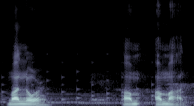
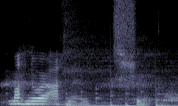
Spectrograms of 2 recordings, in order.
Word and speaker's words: Mahnoor Ahmad: Manor Ahmad. Manor Ahmed. Okay. Well, but both pronunciations are valid.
